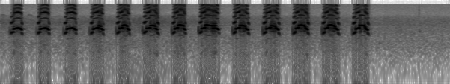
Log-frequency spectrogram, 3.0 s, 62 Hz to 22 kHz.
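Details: Nest-camera recording of an osprey pair's nest on Kent Island, Maryland, 1 August 2018: a rapid run of about thirteen loud, piercing whistled chirps, then sudden quiet.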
